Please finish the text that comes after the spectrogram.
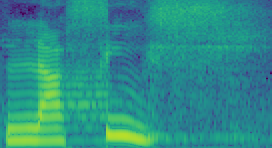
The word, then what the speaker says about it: l'affiche: Poster is known as l'affiche. The pronunciation of the combination CH in French is known as CH.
